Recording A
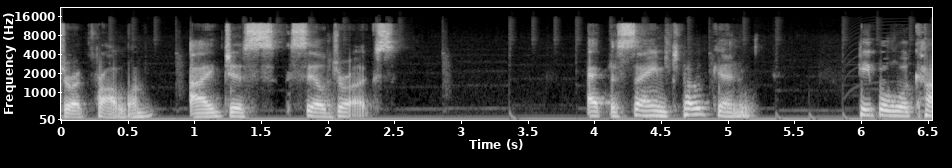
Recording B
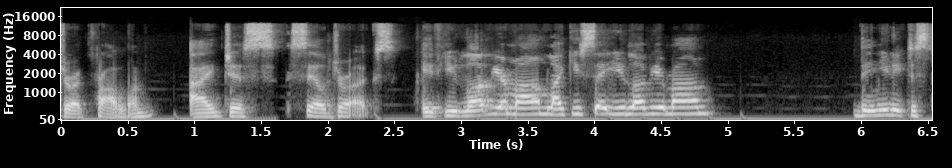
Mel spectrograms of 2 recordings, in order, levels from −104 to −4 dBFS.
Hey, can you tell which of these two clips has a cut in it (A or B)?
B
